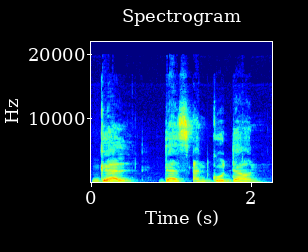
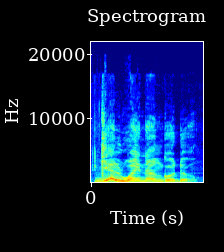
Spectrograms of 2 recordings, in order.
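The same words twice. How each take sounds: First: Said in the usual way. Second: Put-on girl said as "gal", Patois vowels; Patois line before its English gloss; Jamaican Patois. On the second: Shown as a demonstration.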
